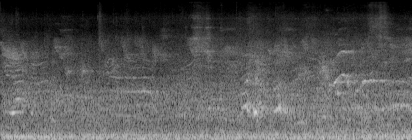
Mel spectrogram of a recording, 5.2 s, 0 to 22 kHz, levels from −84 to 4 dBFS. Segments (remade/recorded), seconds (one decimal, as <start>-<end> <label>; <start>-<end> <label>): 0.0-2.9 recorded; 2.9-5.2 remade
